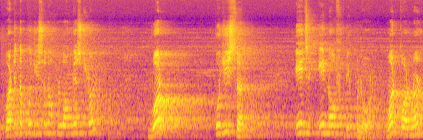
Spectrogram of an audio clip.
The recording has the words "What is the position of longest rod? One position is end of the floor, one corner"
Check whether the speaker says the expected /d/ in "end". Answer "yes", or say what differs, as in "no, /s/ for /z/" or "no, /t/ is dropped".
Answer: no, /d/ is dropped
